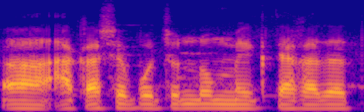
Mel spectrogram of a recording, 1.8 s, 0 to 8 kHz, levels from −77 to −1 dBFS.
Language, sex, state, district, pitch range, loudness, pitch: Bengali, male, West Bengal, Cooch Behar, 105-115 Hz, -19 LUFS, 110 Hz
